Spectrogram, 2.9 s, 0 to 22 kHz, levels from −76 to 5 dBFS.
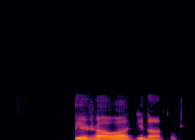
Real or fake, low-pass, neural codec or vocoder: fake; 7.2 kHz; codec, 16 kHz, 2 kbps, X-Codec, HuBERT features, trained on balanced general audio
